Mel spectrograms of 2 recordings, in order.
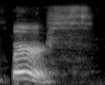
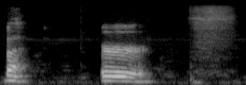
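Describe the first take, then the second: First: Said in the usual way. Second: Birth split into b, er, th with pauses; segmented phonics sounds, "B-er-th"; sounded out. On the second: Shown as a demonstration. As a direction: tap out "B-er-th" sound by sound. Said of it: "Tap it out".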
